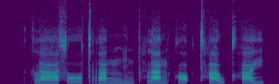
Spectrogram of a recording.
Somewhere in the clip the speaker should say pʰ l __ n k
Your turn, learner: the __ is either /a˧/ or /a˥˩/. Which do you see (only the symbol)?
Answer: a˥˩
